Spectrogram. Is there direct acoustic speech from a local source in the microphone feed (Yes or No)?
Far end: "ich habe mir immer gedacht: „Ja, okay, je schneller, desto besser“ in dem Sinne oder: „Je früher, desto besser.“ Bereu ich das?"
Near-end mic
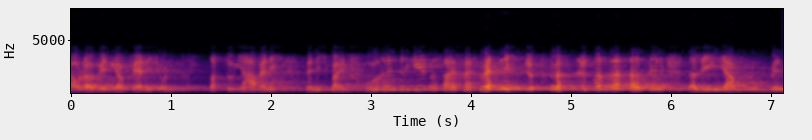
Yes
